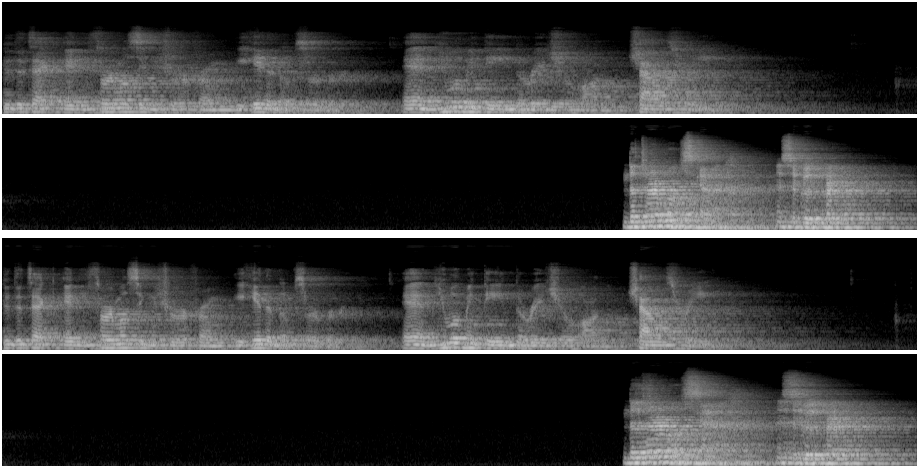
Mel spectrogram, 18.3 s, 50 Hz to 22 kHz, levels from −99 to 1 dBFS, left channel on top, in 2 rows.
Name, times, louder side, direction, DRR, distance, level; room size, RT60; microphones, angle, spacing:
voice 1, 0.0-3.4 4.0-7.1, right 2 dB, 55° right, 3 dB, 0.8 m, -32 dB
voice 2, 15.4-16.5 16.9-17.5, left 1 dB, 80° left, -6 dB, 1.8 m, -25 dB
13.5 x 6.8 x 2.5 m, 2.3 s
head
